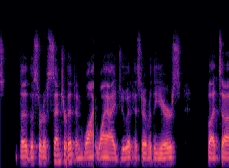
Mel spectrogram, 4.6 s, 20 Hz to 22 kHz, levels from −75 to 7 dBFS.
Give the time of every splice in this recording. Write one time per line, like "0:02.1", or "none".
0:01.3
0:01.9
0:02.8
